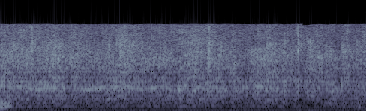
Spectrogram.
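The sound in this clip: A church audience applauding: an even wash of clapping that stays steady and fairly loud throughout without a break.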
